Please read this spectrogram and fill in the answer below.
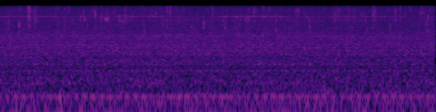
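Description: Steady low hum and hiss of idling big-rig diesel engines at a truck lot.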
